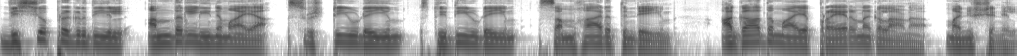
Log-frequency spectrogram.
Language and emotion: Malayalam, neutral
